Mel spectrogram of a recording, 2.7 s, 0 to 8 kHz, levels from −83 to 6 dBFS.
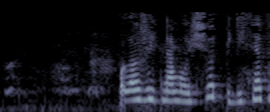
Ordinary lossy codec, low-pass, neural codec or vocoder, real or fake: MP3, 24 kbps; 7.2 kHz; codec, 16 kHz in and 24 kHz out, 1.1 kbps, FireRedTTS-2 codec; fake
